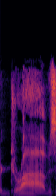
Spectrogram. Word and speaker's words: Drews: Well, there's a great book by Arthur Drobs, I think you pronounce it, it's spelled D-R-E-W-S, called The Legend of St. Peter.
